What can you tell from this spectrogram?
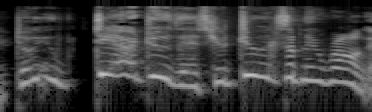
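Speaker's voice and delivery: crazy stall lady. Pretend. Woman in the stall scolding a peeking child, high mock threat. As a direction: scare the kid off, hammed up. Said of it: "you terrify them".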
